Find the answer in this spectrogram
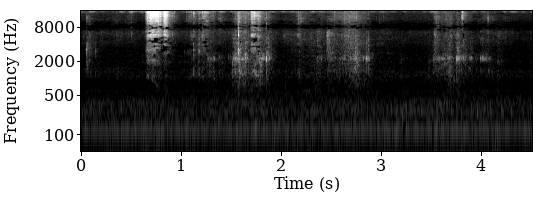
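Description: Chewing sugar-coated peanuts with the mouth close to the microphone: a few separate crunches over a steady low hum.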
